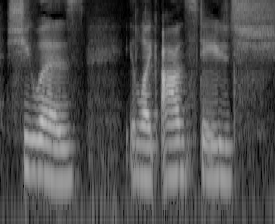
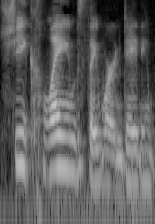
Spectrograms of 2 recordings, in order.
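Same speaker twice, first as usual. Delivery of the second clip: normal talking voice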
